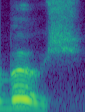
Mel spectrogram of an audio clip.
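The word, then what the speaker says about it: Boushh: I always pronounce this wrong, probably, but is it Bausch or Boosh? Boosh.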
